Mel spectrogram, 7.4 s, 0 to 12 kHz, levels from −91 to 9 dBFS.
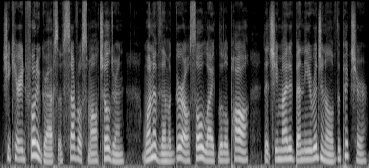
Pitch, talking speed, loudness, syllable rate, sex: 175 Hz, 210 wpm, -18 LUFS, 5.9 syllables/s, female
